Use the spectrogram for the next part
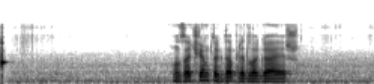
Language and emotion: Russian, neutral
